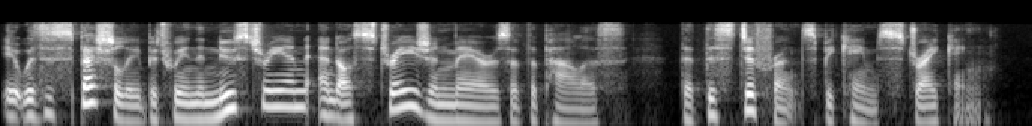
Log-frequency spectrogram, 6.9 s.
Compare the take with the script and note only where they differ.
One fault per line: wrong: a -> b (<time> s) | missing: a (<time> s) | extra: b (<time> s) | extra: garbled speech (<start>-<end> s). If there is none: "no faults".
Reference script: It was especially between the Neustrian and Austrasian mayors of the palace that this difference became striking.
no faults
